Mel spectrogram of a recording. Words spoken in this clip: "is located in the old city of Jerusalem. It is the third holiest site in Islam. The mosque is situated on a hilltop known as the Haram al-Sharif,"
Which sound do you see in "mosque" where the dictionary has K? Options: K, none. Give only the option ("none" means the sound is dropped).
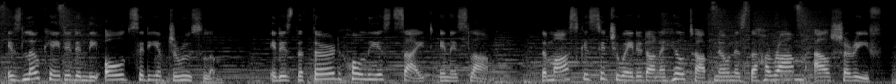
K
